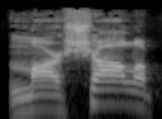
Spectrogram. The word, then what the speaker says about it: Marshalla: Her name is Marshalla Perkin. I think the S is silent. – Yep. Yeah.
